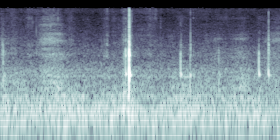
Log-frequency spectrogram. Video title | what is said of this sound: Mora Bushcraft Black in The Outdoor Arena | there's a little bit of rattle. You might eventually be able to shake it out, but it stays in pretty well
